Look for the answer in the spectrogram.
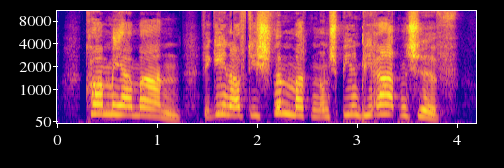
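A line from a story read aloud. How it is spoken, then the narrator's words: Calling out. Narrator (German): ruft Lulu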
